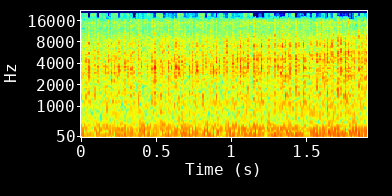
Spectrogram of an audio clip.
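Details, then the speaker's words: 2000 BMW E39 540i M62B44TU V8, long-sitting after half-finished timing job, first start on jump box, check engine light on: steady idle with loud hiss and fast puffing from front of engine; suspected exhaust manifold leak or missing gaskets. "I don't know what the hell that noise is though it sounds like there's exhaust coming from the front of the engine that's really weird"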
